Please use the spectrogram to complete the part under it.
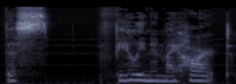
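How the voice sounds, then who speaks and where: Woman voicing an excitable, lovestruck young girl. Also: mid-range voice, slow pace, husky, no room sound. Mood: dreamy, anxious. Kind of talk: audiobook character voice.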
